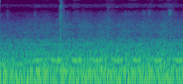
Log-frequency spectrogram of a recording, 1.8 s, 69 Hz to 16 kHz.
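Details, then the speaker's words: 2013 Honda Odyssey idling with check engine light flashing: rough, lumpy idle with uneven stumbling beat as a cylinder repeatedly drops out; clearly misfiring, owner fears catalytic converter damage. "can see that it's clearly misfiring probably destroying my catalytic converter"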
